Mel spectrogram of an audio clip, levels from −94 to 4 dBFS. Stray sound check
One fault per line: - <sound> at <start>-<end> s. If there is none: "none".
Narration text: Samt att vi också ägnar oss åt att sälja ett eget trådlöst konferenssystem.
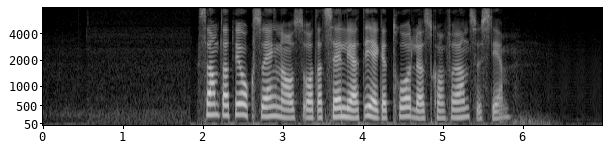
none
